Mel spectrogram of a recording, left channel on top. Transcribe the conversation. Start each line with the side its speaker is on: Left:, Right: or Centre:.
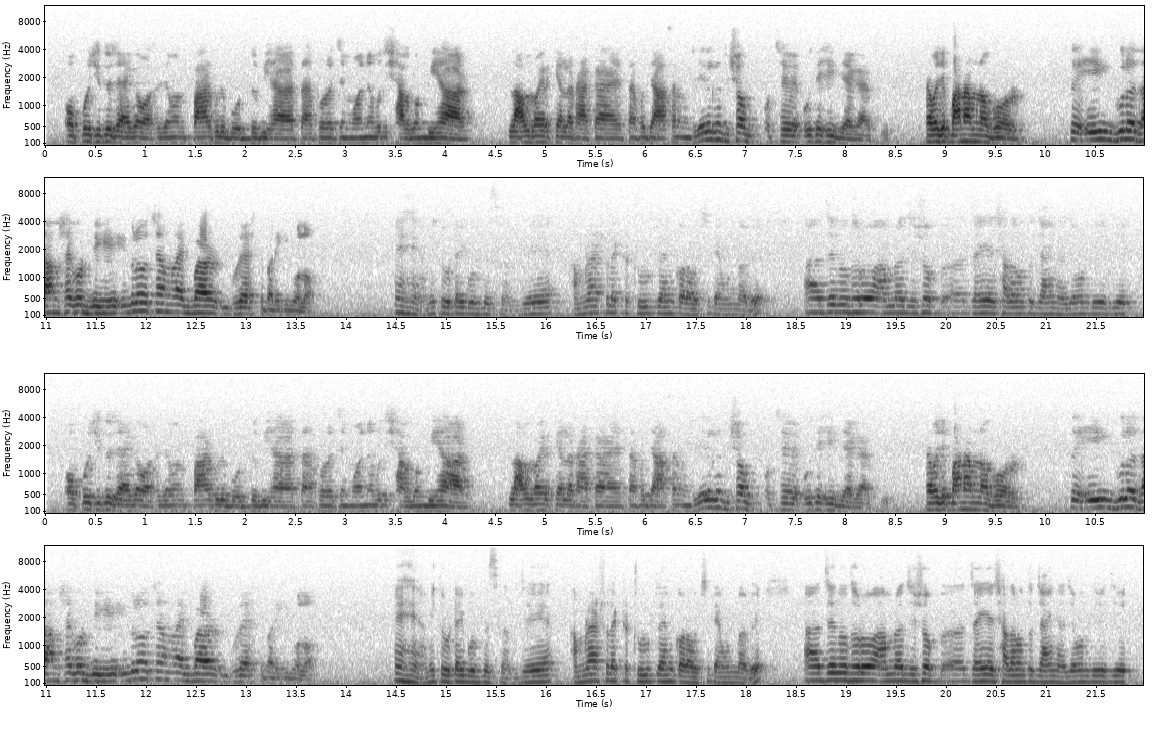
Left: অপরিচিত জায়গাও আছে যেমন পাহাড়পুরে বৌদ্ধ বিহার তারপর হচ্ছে ময়নামতি শালবন বিহার লালবাগের কেল্লা ঢাকায় তারপর যে আহসান মঞ্জিল এগুলো কিন্তু সব হচ্ছে ঐতিহাসিক জায়গা আর কি তারপর যে পানাম নগর তো এইগুলো রামসাগর দিঘি এগুলো হচ্ছে আমরা একবার ঘুরে আসতে পারি কি বলো
Right: হ্যাঁ হ্যাঁ আমি তো ওটাই বলতেছিলাম যে আমরা আসলে একটা ট্যুর প্ল্যান করা উচিত এমন ভাবে আহ, যেন ধরো আমরা যেসব আহ, জায়গায় সাধারণত যাই না যেমন যে যে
